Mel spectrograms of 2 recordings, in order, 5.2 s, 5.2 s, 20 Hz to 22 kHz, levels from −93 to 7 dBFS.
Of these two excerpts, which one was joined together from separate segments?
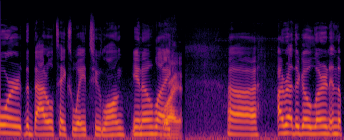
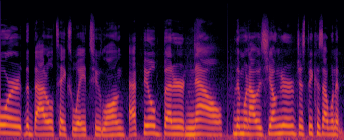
second; 2 cuts; at 2.0 s, 3.4 s

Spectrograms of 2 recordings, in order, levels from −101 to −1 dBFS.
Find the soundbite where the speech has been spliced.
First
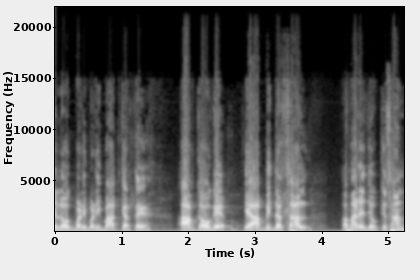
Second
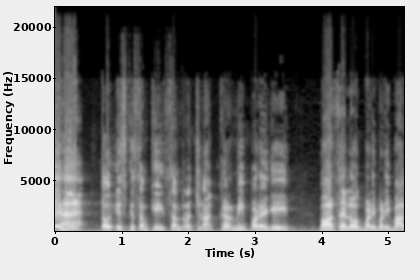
first; 1 cut; at 4.2 s

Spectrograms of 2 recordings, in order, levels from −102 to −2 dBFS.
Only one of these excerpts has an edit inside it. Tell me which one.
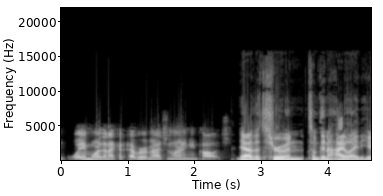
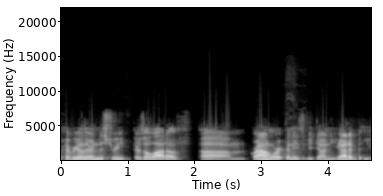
second; 1 cut; at 1.1 s

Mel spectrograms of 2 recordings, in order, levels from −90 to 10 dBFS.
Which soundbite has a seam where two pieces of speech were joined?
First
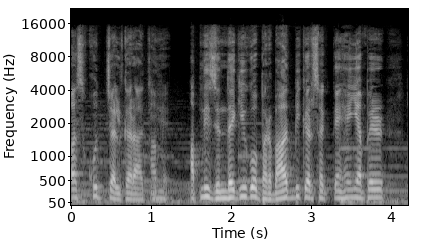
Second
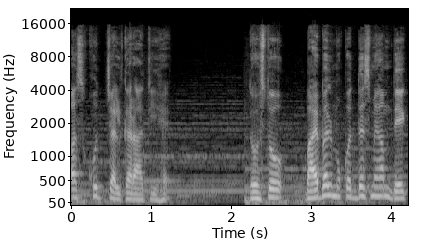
first; 1 cut; at 1.3 s

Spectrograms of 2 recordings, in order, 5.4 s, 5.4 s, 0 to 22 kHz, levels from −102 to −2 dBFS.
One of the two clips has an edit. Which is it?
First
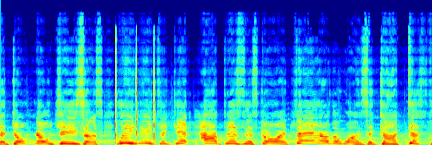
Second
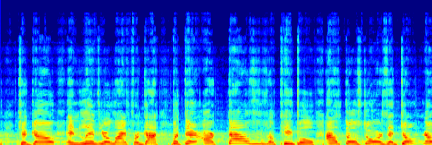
first; 1 cut; at 3.6 s

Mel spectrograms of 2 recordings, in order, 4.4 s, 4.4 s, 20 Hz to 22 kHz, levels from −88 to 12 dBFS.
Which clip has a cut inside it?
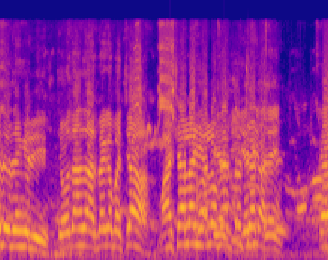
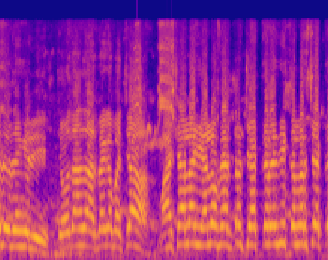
first; 1 cut; at 3.4 s

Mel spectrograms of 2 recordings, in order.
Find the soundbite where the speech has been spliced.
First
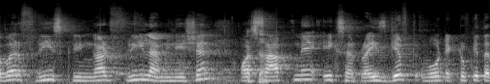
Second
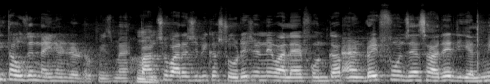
second; 2 cuts; at 1.3 s, 3.4 s

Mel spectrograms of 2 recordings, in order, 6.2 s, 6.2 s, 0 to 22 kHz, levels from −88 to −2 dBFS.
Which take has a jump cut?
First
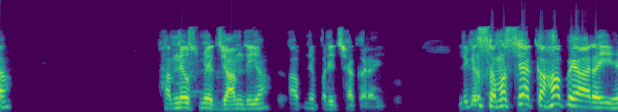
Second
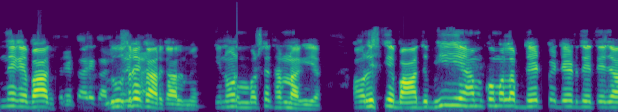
second; 1 cut; at 2.4 s

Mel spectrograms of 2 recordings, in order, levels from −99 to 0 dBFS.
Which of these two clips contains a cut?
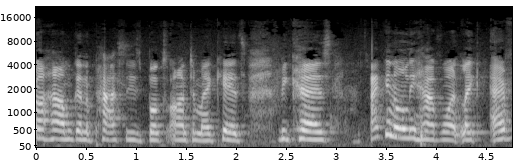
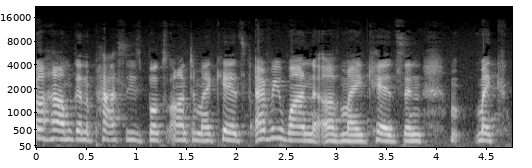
second; 2 cuts; at 2.2 s, 3.3 s

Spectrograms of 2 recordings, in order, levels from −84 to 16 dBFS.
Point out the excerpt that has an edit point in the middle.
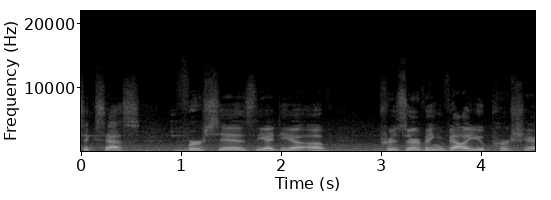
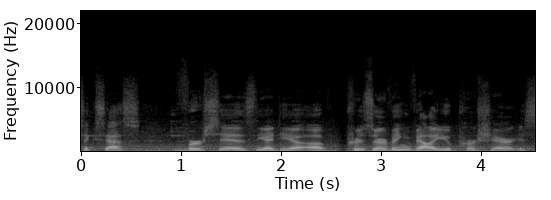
second; 1 cut; at 2.6 s

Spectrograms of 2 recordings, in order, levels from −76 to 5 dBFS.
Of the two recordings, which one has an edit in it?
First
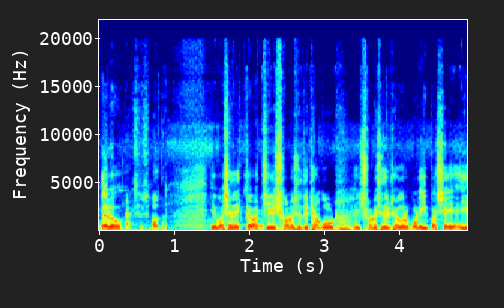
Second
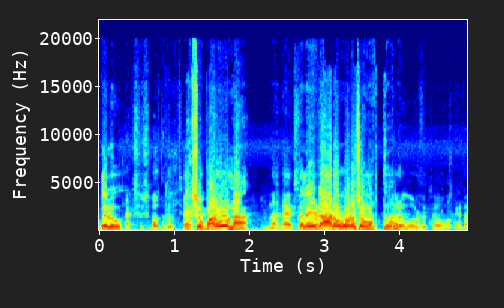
first; 1 cut; at 0.9 s

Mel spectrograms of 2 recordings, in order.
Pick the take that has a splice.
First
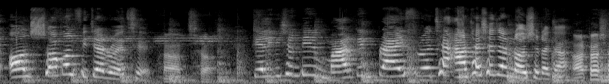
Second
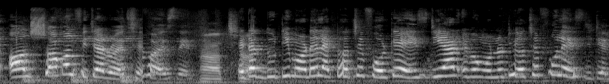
second; 1 cut; at 1.5 s

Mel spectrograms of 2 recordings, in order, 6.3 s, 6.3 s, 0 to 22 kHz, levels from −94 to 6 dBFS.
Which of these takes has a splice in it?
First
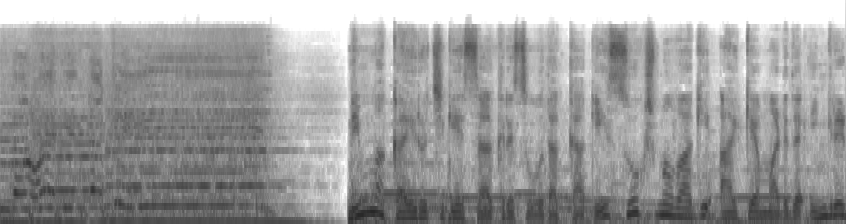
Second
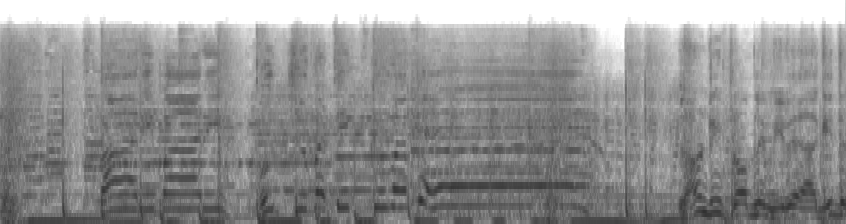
first; 1 cut; at 2.5 s

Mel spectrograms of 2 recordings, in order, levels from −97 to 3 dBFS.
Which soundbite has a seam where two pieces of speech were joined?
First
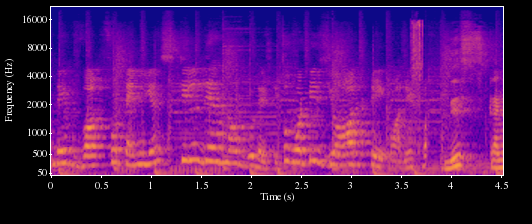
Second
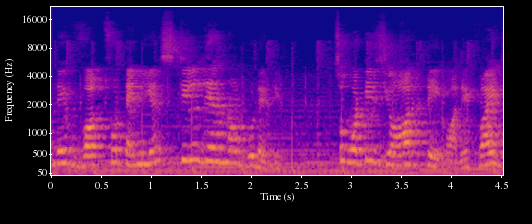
first; 2 cuts; at 2.2 s, 3.6 s

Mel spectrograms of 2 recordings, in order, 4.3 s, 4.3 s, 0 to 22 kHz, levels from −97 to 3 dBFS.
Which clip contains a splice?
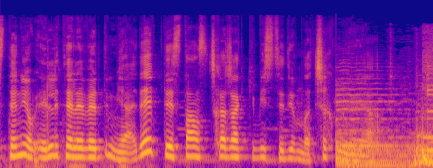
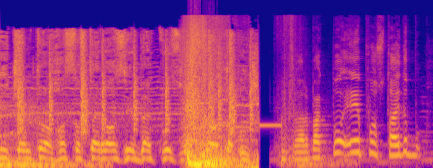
second; 1 cut; at 2.7 s

